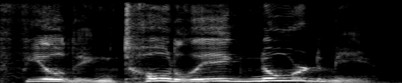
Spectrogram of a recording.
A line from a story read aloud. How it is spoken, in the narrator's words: Sari cried, her face revealing her anger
